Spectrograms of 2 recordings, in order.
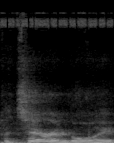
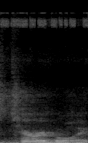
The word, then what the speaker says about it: pterygoid: That's your pterygoid processes. Not pterygoid, it's pterygoid. The P is silent.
